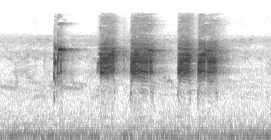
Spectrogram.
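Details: Close-range call of a black francolin in Pakistan: a clipped first note leads into four strident, hoarse notes, the last two tightly paired, all in one rapid phrase.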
